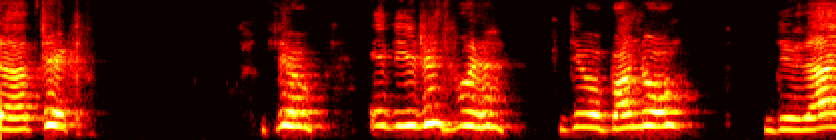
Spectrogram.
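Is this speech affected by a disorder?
Yes: spastic cerebral palsy.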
